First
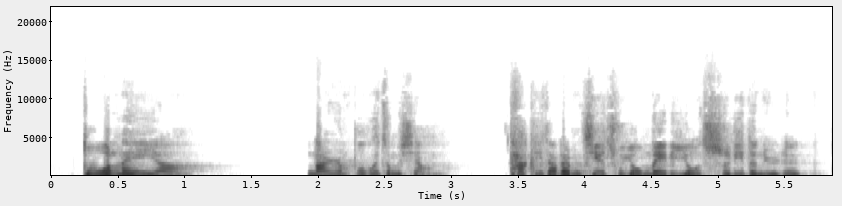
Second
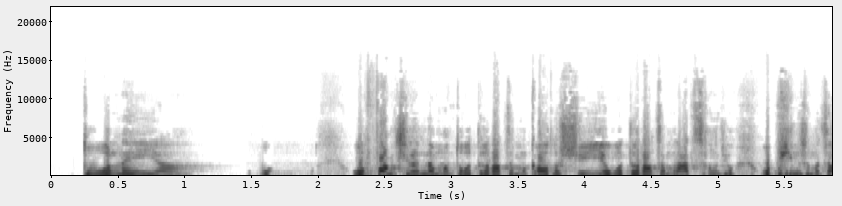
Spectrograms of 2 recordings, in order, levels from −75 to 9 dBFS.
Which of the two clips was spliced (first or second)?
second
